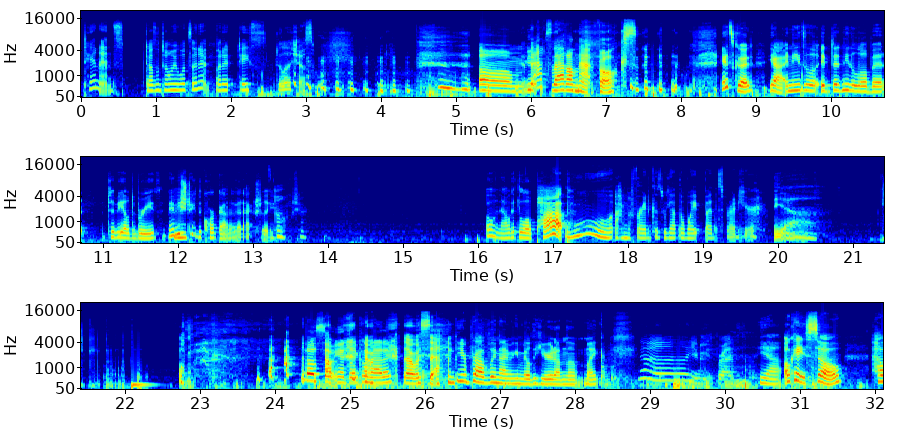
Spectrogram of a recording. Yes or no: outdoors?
no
